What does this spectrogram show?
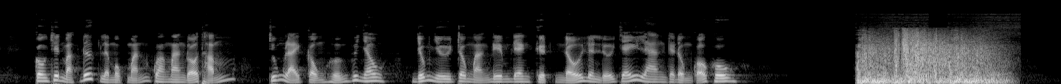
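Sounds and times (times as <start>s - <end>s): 
speech: 0.4s - 7.5s
rumbling explosions from underground: 8.6s - 10.2s.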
